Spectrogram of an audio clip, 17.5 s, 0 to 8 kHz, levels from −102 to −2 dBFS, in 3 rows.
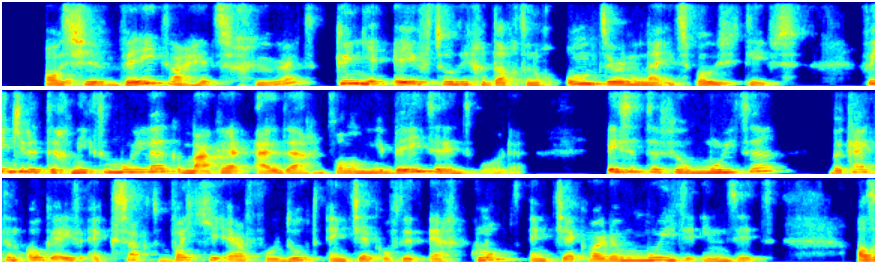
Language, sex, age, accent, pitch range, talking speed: Dutch, female, 30-49, Dutch, 170-225 Hz, 210 wpm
